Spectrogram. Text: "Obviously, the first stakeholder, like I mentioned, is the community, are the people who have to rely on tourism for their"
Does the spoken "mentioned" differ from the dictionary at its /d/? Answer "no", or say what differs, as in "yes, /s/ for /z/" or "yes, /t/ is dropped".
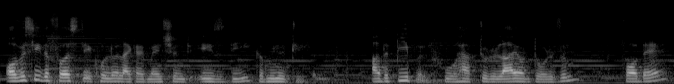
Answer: no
